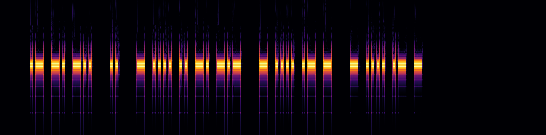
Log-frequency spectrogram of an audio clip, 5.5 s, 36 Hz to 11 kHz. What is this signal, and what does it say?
Morse code, heard as a keyed tone, about 44 wpm, 700 Hz. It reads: AND I THINK THAT THAT
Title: Sets of 5 Words Encore 45wpm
